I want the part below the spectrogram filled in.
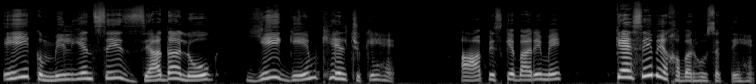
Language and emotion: Urdu, surprised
